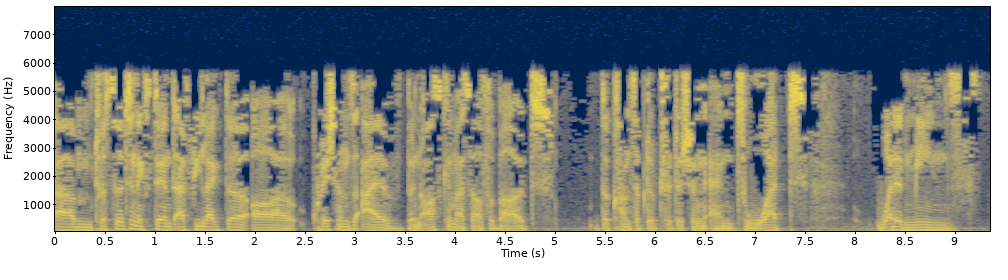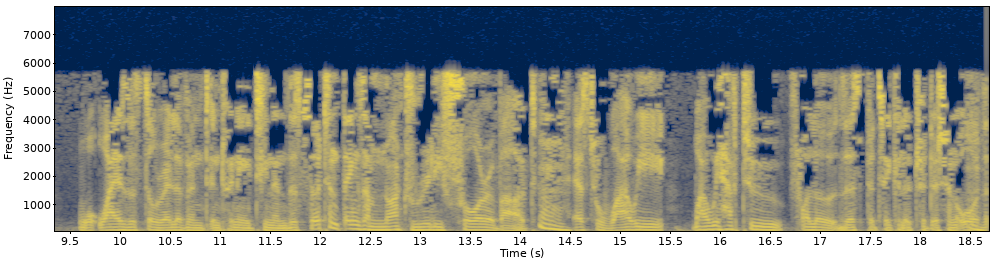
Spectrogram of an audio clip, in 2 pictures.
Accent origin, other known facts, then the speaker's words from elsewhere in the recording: Free State, South Africa; now in Johannesburg, South Africa; I was born in the Free State, but my parents are originally from the Eastern Cape. Mm. So I spent majority of my life in the Free State and I've recently moved to Johannesburg.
